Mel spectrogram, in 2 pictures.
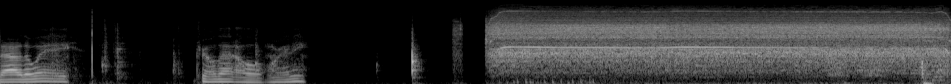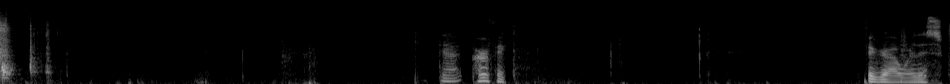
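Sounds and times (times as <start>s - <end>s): power drill whining: 4.5s - 9.7s.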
